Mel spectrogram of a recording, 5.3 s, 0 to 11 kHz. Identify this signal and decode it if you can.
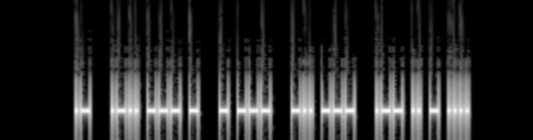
Morse code, heard as a keyed tone, about 40 wpm, 700 Hz. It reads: A LOT TO DO WITH
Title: Sets of 5 Words 40wpm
